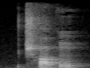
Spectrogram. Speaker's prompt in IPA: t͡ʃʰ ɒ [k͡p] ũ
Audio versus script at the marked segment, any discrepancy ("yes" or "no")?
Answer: yes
